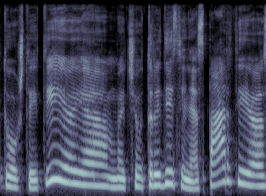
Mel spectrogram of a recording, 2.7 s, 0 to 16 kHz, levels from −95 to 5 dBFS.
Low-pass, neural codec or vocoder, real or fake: 14.4 kHz; none; real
